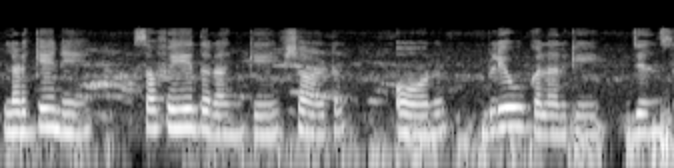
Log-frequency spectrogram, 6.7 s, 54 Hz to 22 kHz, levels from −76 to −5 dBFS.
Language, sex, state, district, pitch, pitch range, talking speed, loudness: Hindi, female, Rajasthan, Bikaner, 195 Hz, 180-220 Hz, 105 wpm, -15 LUFS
